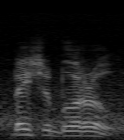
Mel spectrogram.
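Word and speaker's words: ベースボール: Beisuburu, as they pronounce it.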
